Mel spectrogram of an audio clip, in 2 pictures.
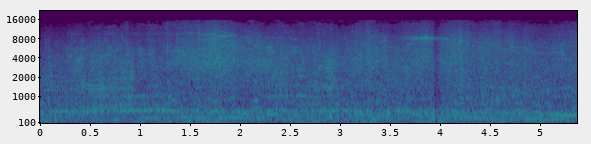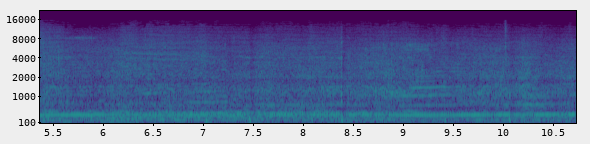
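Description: Several V8 Supercar race cars running at racing speed, their V8 engine notes rising and falling through the first half, then one steadier engine note held from about halfway.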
